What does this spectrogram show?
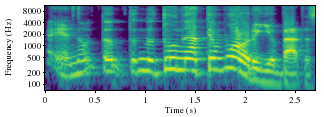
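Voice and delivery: booming, very high, shrill, sing-song put-on Italian accent. Playing a character in a game, a player speaks in an Italian accent. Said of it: "was a pretty Italian accent you just".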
